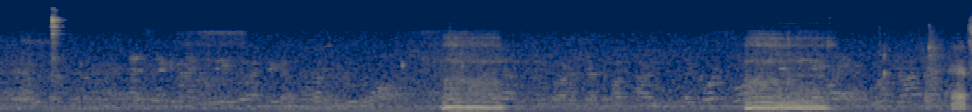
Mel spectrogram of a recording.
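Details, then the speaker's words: Sleeping puppy in the morning: two short, soft, buzzing snores about three seconds apart in a quiet room; light snoring. "Biscuit. Snoring away. Dog that snores. It's great, isn't it?"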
